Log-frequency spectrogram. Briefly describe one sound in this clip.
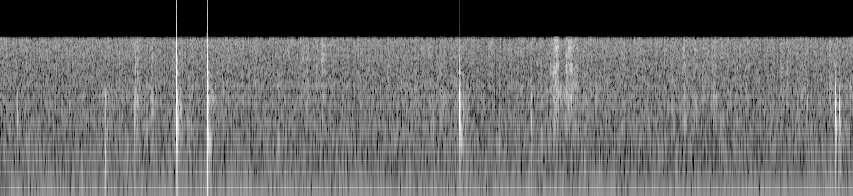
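Flames crackle and pop as fabric burns.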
